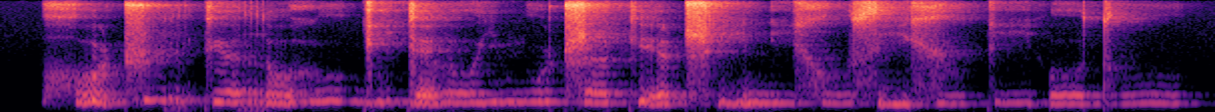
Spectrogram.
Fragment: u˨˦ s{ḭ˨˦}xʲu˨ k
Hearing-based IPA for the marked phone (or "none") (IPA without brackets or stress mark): ḭ˨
